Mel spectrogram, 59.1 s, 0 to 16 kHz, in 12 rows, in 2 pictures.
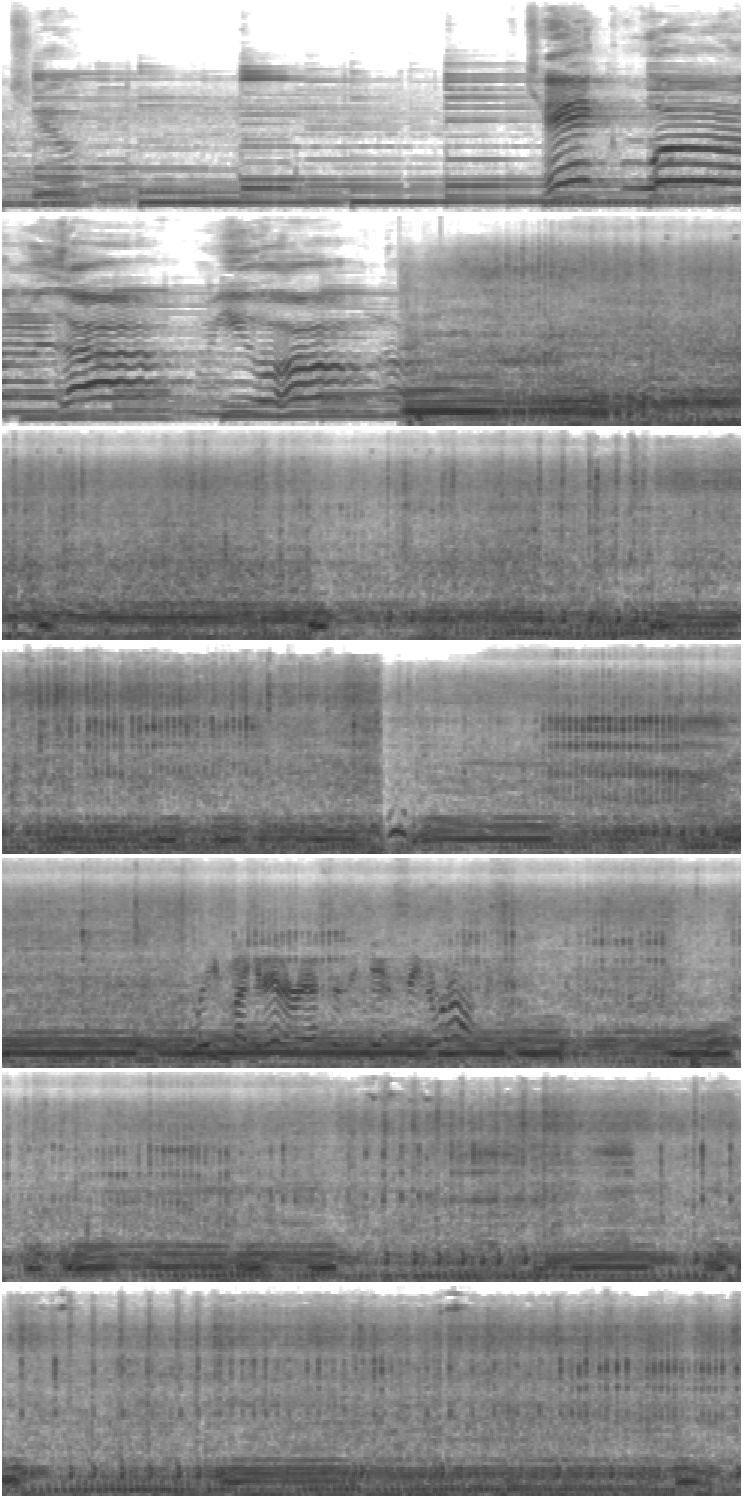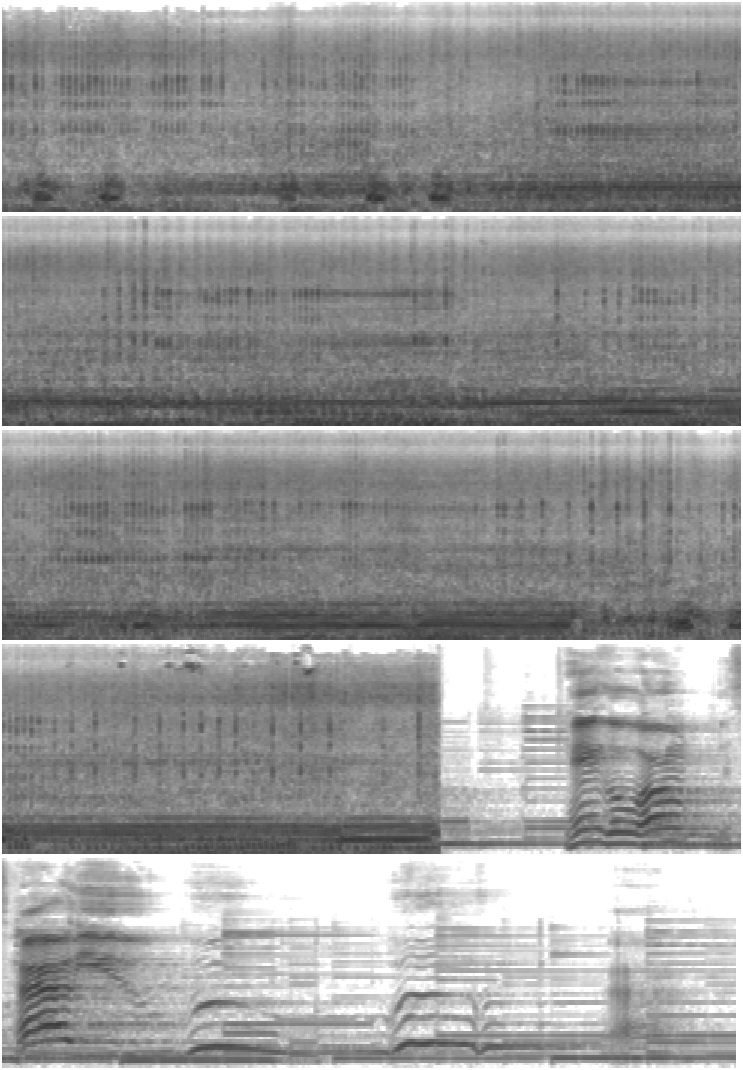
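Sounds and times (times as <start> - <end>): dirt bike engine revving: 7.6 - 52.2.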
